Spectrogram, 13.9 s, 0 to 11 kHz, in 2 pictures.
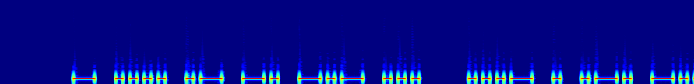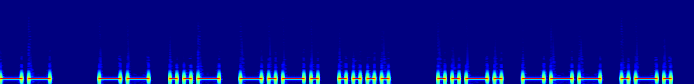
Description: Morse code, heard as a keyed tone, about 17 wpm, 700 Hz. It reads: THANKS VERY MUCH FOR
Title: Sets of 5 Words Encore2 17wpm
